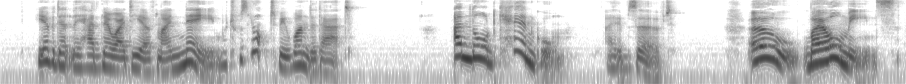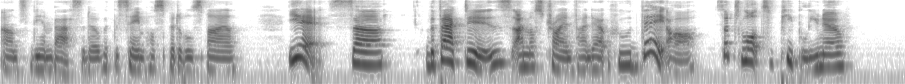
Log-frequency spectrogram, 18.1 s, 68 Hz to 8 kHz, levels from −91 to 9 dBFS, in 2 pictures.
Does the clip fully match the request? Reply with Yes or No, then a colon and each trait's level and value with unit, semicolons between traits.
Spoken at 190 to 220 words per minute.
No: average, 175 wpm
